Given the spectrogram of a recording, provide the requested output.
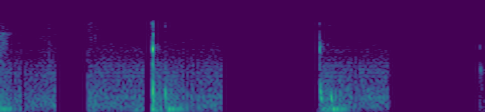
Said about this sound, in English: I hear you clicking around. What are you doing? I'm trying to fix my audio.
